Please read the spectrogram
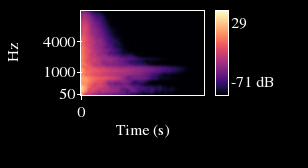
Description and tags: TAC14x8 SM7B VELO6
The loudest strike is also a rimshot. Microphones used were: AKG D202, Audio Technica ATM250, Audix D6, Beyer Dynamic M201, Electrovoice ND868, Electrovoice RE20, Josephson E22, Lawson FET47, Shure SM57 and Shure SM7B. The final microphone was the Josephson C720, a remarkable microphone of which only twenty were made to mark the Josephson company's 20th anniversary. Preamps were Amek throughout and all sources were recorded to Pro Tools through Frontier Design Group and Digidesign converters. Final edits were performed in Cool Edit Pro.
